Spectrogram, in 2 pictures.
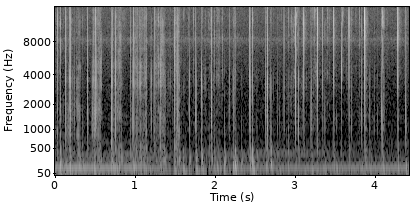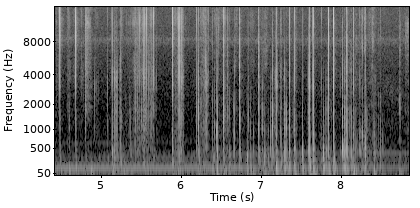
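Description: Long nails scratch and tap across an empty beige, rhinestone-covered sneaker with a clear sole. The result is a dense stream of quick, crisp clicks and gritty scratches layered over a steady low hum.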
